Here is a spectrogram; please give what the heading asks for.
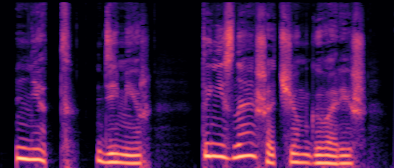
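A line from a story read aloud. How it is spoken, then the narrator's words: Sighing. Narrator (Russian): вздохнула Анна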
